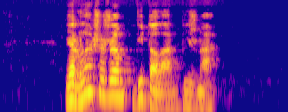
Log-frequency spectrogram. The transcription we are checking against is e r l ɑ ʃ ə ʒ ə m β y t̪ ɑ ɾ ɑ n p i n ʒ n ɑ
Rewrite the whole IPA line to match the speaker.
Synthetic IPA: e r l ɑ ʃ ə ʒ ə m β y t̪ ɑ l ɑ n p i ʒ n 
